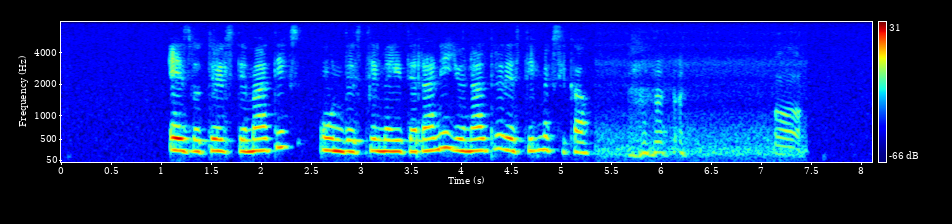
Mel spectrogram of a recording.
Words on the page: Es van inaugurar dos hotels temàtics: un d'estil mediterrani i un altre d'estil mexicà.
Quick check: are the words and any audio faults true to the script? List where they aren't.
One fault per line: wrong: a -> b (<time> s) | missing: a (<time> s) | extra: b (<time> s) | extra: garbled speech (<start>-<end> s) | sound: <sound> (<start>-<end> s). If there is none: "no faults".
missing: van inaugurar dos (1.3 s)
sound: laugh (5.7-6.3 s)
sound: laugh (7.1-7.4 s)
